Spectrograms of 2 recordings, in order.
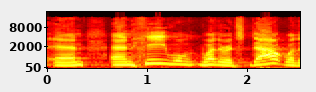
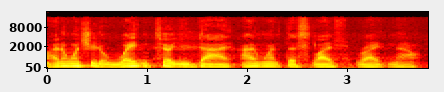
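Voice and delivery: low, soft and intimate preaching; tender reassurance; 8 semitones lower, 5 dB quieter than usual. Real, not acted. Preacher assuring the congregation of God's love, tender reassurance. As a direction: bring it right down, gently and earnestly.

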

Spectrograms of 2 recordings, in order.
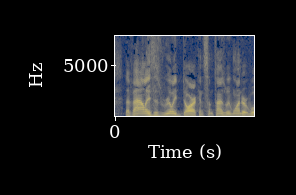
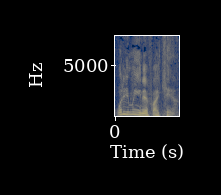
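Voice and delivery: much softer, a quiet, wondering question; Jesus incredulous, hushed; 9 dB quieter than usual. Acted. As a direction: let the doubt sink in, almost whispered. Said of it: "I would love to have been in that crowd".

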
